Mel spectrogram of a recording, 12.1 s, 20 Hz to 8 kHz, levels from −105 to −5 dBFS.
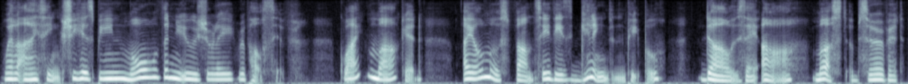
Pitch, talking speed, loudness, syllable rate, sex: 200 Hz, 120 wpm, -18 LUFS, 4.1 syllables/s, female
